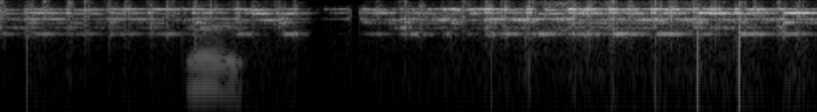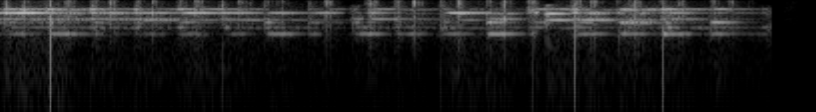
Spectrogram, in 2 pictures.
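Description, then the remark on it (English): A bright, continuous electronic bell, rung for self-invested, rings steadily for about eight seconds, layered high tones holding nearly unchanged, with a quick falling sweep near the start, a brief dip, and scattered faint clicks. “Please ring the bell for self-invested again.”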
